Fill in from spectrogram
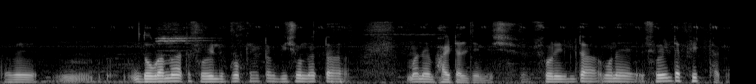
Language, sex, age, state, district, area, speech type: Bengali, male, 30-45, West Bengal, Cooch Behar, urban, spontaneous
